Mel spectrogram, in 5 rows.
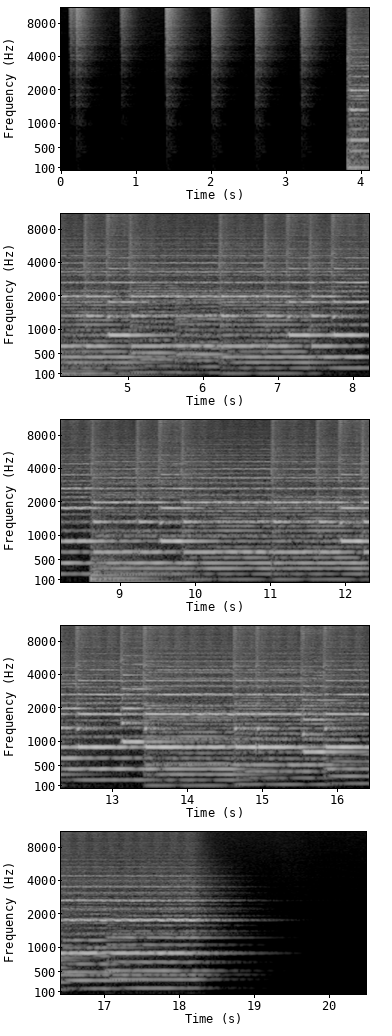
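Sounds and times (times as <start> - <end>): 
transverse flute: 3.8 - 19.1.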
